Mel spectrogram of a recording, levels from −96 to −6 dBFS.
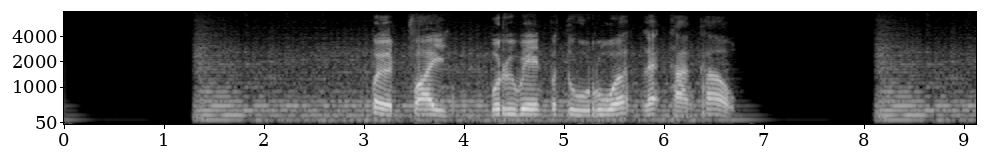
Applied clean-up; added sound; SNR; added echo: none; Bowed string instrument; 13 dB; none.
